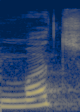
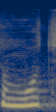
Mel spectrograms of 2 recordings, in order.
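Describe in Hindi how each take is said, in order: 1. स्वर एक छोटी 'uh' ध्वनि है। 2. स्वर एक 'oo' ध्वनि है। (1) "एम यू सी एच को हम पढ़ेंगे मच" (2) "मुच नहीं पढ़ते हैं"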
